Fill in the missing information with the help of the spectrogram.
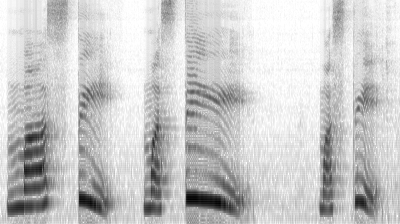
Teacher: Ü is stressed, the first O unstressed O represents A sound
